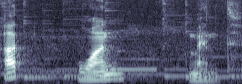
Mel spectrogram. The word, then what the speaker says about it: atonement: But you know, atonement, kung ipropronounce po natin yung atonement in English, at one meant.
